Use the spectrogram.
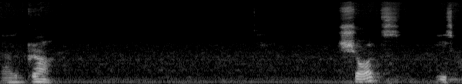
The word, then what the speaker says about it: grand: Now, tall in French is pronounced as grand.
